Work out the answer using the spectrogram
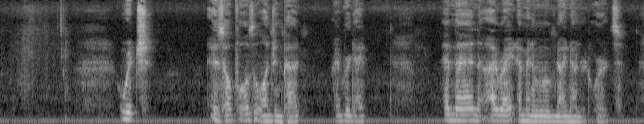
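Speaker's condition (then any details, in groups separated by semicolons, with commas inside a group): Cerebral palsy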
